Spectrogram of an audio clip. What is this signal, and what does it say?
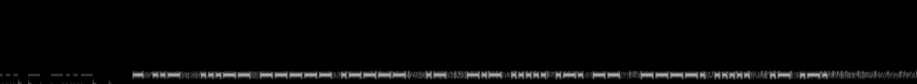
Morse code, heard as a keyed tone, about 29 wpm, 440 Hz. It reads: TU 301 A K5RM 95 AR
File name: contests / ss-cw-k5tr-op-n5rz -0400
